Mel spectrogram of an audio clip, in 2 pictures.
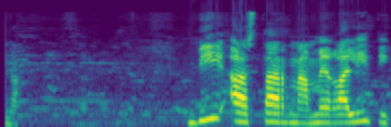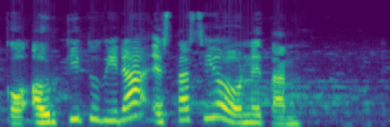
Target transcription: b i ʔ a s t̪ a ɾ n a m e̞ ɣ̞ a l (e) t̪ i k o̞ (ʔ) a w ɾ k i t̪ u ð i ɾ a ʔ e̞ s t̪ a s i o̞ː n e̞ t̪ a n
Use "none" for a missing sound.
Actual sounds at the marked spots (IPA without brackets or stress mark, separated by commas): i, ʔ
